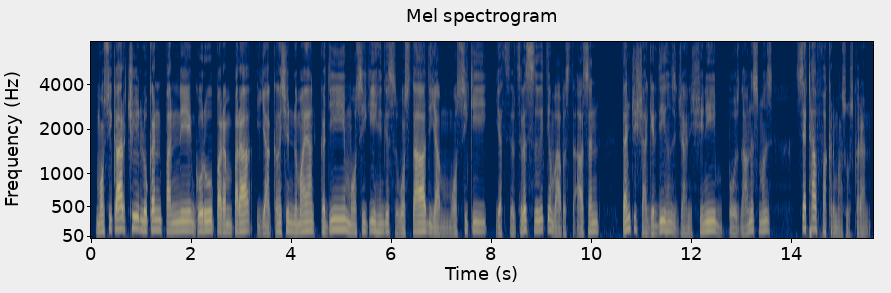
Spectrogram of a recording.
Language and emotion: Kashmiri, neutral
